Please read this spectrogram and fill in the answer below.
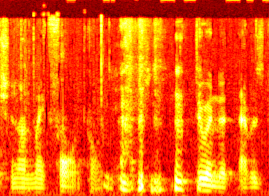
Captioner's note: laughs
